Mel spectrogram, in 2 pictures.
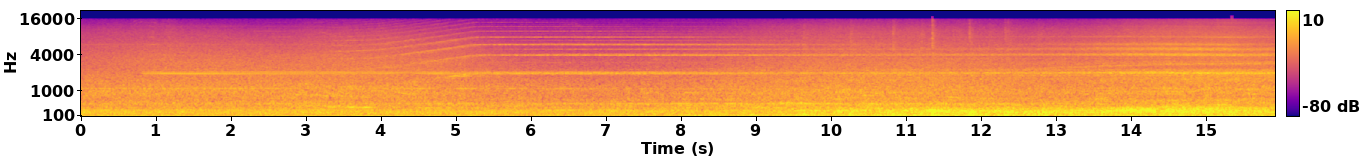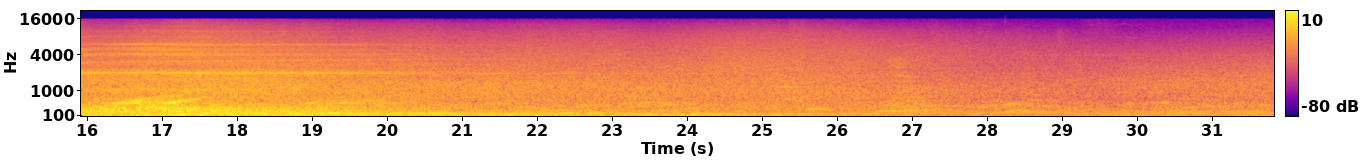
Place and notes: Zürich West, Schweiz - Bahnhof Hardbrücke, Gleis 2
Bahnhof Hardbrücke, Zürich, Gleis 2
